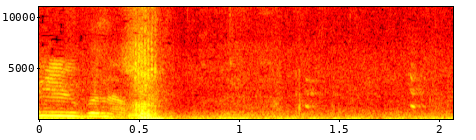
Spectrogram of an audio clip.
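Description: A goat bleating, the call ending about half a second in, followed at once by a short sharp noise.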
